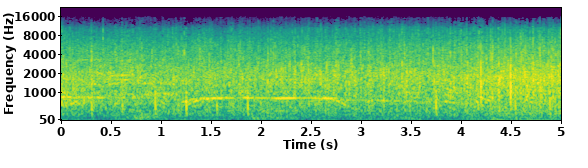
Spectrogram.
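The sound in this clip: An audience applauds at the White Cane international charity festival concert. The thick, even clapping carries on for the full five seconds at moderate loudness, with no speech over it.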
